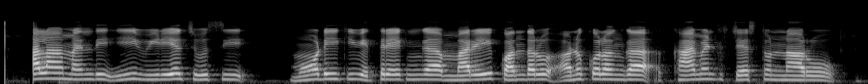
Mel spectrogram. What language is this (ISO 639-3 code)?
tel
